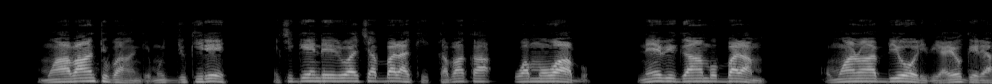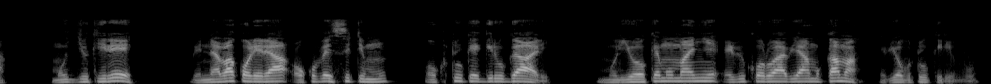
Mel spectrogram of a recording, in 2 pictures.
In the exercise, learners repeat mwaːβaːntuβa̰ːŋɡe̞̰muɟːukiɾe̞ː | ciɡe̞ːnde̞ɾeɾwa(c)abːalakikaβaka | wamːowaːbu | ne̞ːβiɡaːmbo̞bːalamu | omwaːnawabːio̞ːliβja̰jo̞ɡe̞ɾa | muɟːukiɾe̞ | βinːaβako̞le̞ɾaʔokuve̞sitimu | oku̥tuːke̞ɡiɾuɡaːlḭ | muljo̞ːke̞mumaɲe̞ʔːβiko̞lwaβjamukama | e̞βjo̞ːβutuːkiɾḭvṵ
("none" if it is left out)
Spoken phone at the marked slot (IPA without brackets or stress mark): c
